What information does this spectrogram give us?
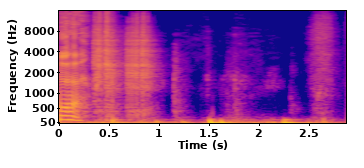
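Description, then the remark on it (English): A chair gets shifted around, with brushing scrapes and a couple of dull, low thumps against the floor, after a brief vocal sound at the start. “How can I even show this? Oh, fuck this chair.”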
